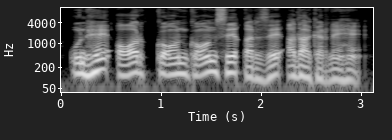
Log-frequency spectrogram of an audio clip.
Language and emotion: Urdu, neutral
